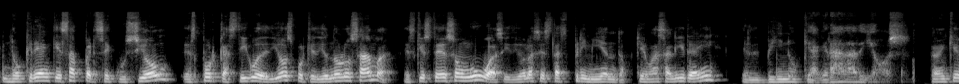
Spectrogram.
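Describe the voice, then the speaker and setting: A man teaching a sermon-style Bible lesson, asking his class rhetorical questions and telling lively stories. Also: medium pitch, breathy edge. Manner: animated storyteller, acts out quoted dialogue.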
